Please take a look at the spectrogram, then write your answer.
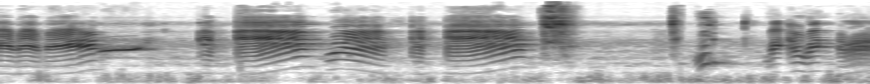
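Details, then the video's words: Green pet parrot talking like a human, a run of loud, high, wavering voice-like syllables with rich harmonics that sweep up and down, nearly continuous, over low background rumble and room noise. "smart green Parrot Talking Natural Sounds"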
